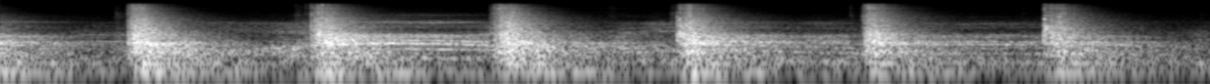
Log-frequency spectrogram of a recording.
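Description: A crowd of men doing matam, striking their bare chests in unison: six loud slaps, a little under a second apart. Between the strikes the group chants a noha.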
